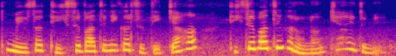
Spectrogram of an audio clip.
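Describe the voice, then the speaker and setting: A teasing, insistent young woman, played by a woman reader, who keeps pressing her partner with the same questions. The voice sits well above an everyday register and comes out loud and mellow. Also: sing-song, quick pace, a little hiss or hum. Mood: teasing, pleading. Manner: high-pitched, pleading, repetitive questioning.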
